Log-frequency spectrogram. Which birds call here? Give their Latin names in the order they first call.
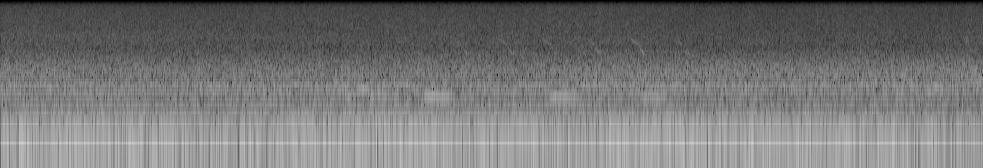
Zenaida macroura, Cardinalis cardinalis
